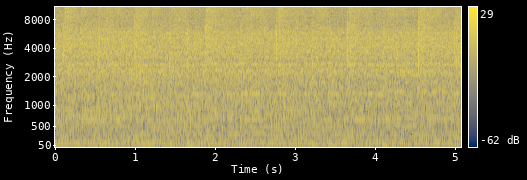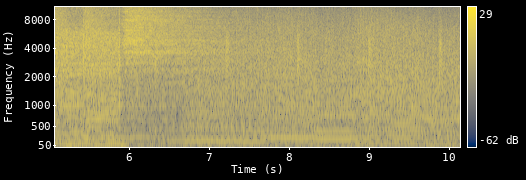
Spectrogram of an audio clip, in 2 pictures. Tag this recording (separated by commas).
Motor vehicle (road), Music, Car, Vehicle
